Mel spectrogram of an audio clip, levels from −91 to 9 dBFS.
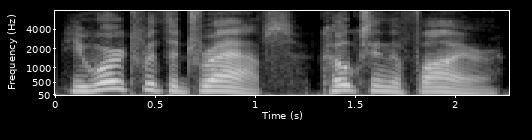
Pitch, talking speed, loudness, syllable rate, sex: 170 Hz, 210 wpm, -17 LUFS, 5.3 syllables/s, male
